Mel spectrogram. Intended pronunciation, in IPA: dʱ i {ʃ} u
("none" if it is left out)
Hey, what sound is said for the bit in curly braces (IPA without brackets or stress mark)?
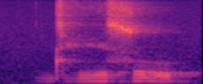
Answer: s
